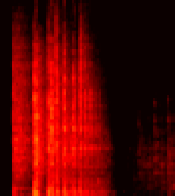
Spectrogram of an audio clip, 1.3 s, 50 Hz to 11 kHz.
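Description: Dice clatter across a hard table in a bright burst of rapid rattling knocks, then a brief pause before a fainter trailing rattle as one die keeps rolling; the dice show a total of 9.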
